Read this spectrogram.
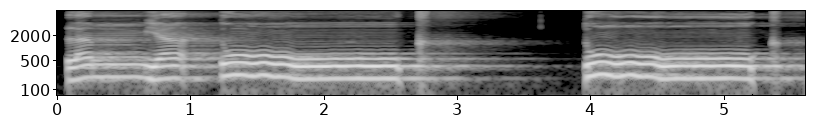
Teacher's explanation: Mat arid li sukun bertemunya mat dengan huruf hidup yang dibaca waqaf 4 harokat kita panjangkan. Dan ujungnya terdapat huruf kaf yang memiliki sifat hamas dan syiddah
